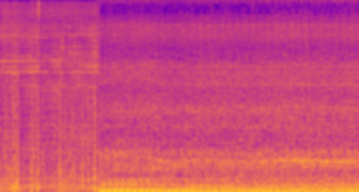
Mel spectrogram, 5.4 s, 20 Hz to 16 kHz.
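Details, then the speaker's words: 2024 Harley-Davidson Road Glide after repairing the coil harness that caused limp mode on one cylinder: deep, steady lopey V-twin idle with no misses or stumbles; power restored and running well, though the check engine light remains on. "The bike does have its power back. She's running like a champ."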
